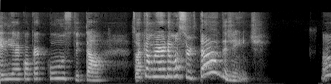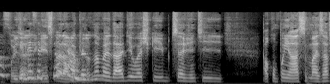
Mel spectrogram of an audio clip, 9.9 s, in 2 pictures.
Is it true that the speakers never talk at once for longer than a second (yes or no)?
no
